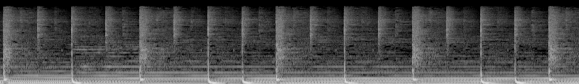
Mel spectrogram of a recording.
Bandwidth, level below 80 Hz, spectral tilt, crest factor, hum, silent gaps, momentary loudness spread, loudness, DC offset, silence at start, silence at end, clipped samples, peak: 16.5 kHz; -20 dBFS; -4.5 dB/octave; 16 dB; none; none; 4 LU; -19 LUFS; under 0.1%; 0 s; 0 s; under 0.1%; -2 dBFS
